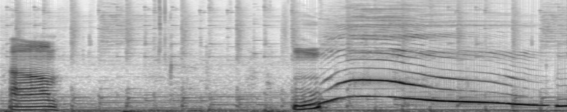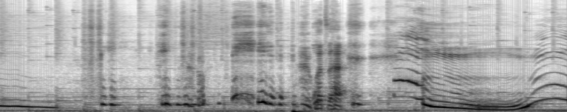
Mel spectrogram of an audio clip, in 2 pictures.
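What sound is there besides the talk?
whale call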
